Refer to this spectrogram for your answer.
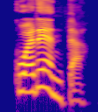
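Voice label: "cuarenta", Spanish, female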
